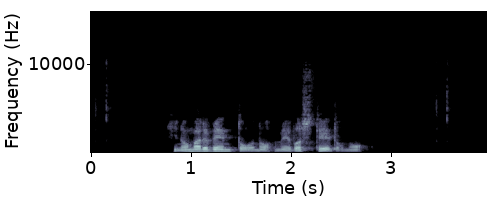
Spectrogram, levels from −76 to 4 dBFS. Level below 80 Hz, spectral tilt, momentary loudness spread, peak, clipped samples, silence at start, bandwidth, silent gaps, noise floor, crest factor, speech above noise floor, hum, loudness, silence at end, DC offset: -70 dBFS; -6.5 dB/octave; 15 LU; -6 dBFS; under 0.1%; 0.85 s; 10.5 kHz; none; under -90 dBFS; 22 dB; over 66 dB; none; -25 LUFS; 1.25 s; under 0.1%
